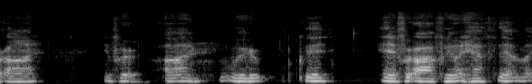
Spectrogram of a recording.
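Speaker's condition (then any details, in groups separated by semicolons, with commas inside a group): Parkinson's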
